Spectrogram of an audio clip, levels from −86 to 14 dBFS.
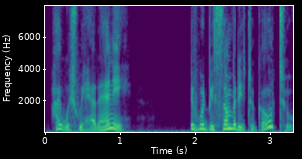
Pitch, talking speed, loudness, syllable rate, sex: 205 Hz, 200 wpm, -17 LUFS, 6.8 syllables/s, female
